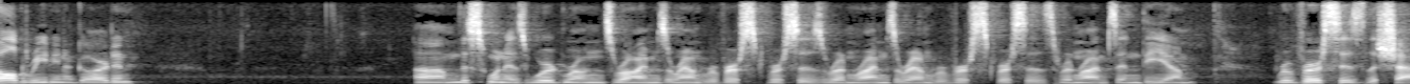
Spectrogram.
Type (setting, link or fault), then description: setting, live audience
